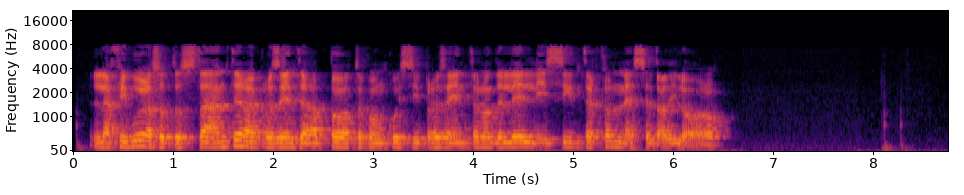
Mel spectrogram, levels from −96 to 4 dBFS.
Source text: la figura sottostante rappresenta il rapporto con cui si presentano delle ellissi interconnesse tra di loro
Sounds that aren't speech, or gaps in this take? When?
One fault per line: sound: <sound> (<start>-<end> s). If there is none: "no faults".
no faults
